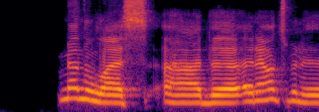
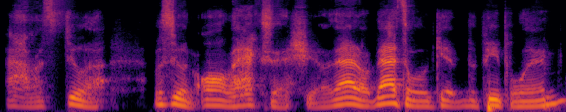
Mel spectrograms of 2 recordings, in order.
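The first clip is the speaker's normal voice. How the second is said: mock dismissive exec; 6 semitones lower than usual. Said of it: "you say".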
